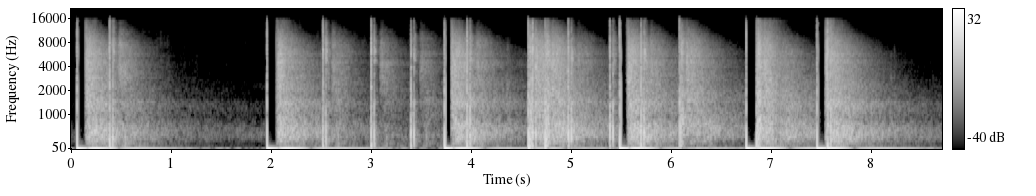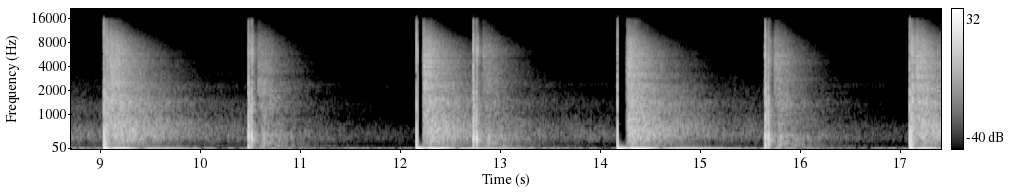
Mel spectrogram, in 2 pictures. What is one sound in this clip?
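Fireworks crackle and fizz after each burst.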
